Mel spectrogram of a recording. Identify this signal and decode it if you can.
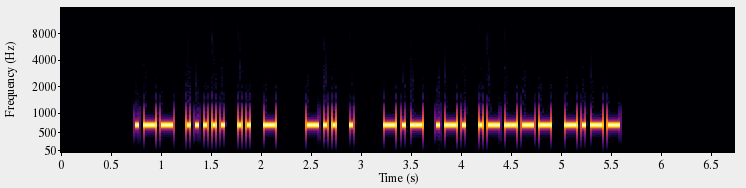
Morse code, heard as a keyed tone, about 28 wpm, 700 Hz. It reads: W5IT DE KR1Y
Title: USA Callsign DE Callsign - 4 Characters - 28wpm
